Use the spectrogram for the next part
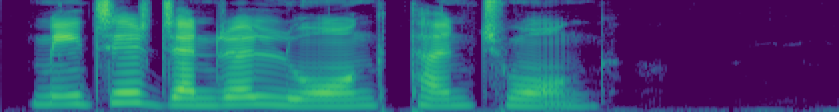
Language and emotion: Punjabi, neutral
